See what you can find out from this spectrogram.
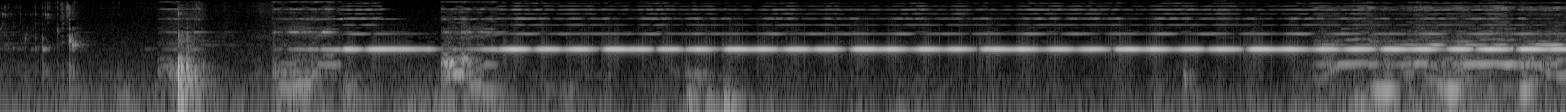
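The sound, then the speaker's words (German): A pure, sustained singing tone from a rubbed wine glass rim swells in after a few light clinks and taps, then hums steadily with a gentle pulsing waver until the end. “Das klingende Glas”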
